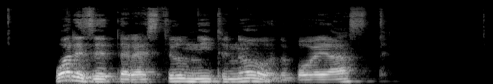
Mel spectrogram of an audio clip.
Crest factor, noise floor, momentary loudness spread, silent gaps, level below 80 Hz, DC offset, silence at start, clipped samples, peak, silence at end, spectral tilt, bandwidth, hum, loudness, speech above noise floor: 16 dB; -87 dBFS; 8 LU; none; -56 dBFS; under 0.1%; 0.55 s; under 0.1%; -2 dBFS; 1.3 s; -6.5 dB/octave; 15.5 kHz; none; -16 LUFS; 72 dB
